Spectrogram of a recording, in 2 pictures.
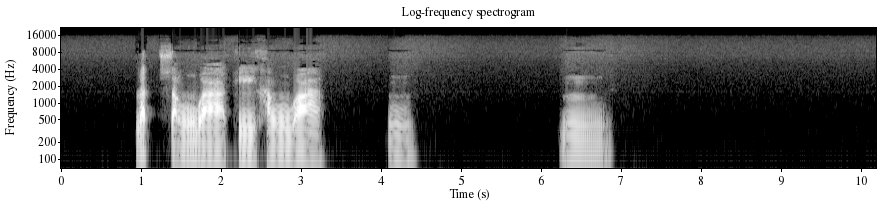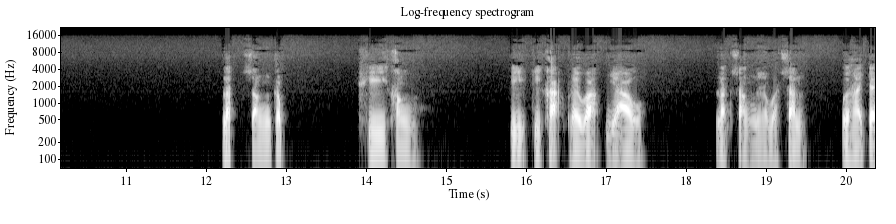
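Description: An elderly man speaks calmly and slowly close to a microphone, with long pauses.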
